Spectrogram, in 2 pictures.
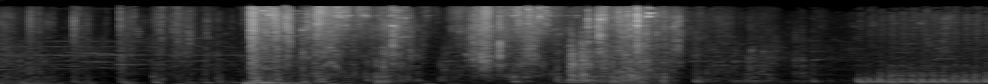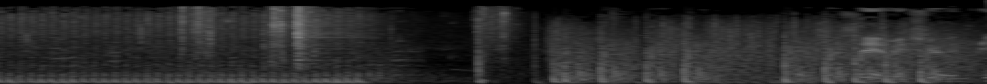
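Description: Gunfire in Call of Duty: Modern Warfare: loud, rapid bursts and sharp cracks come in clusters, with a sustained stretch of heavy continuous firing in the middle and scattered shots at the end. A voice talks intermittently over the shooting.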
